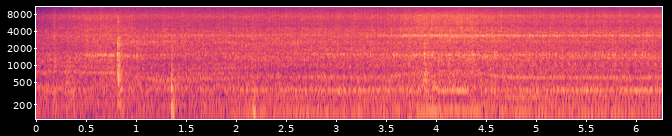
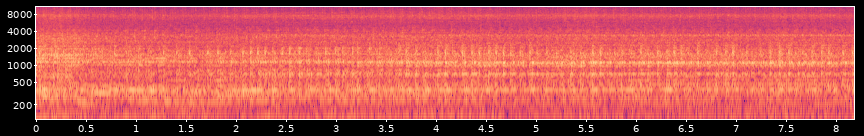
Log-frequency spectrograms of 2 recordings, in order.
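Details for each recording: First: Toyota Alphard 2AZ-FE after repairing the worn balancer shaft, whose no. 1 gear was loose: a quiet, smooth idle heard from underneath with no knock or harsh rattle. The rough engine noise is cured. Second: 2009 Toyota Alphard ANH20, 2AZ-FE engine, idling in neutral, heard from low near the oil pan: a coarse, rapid rattle that is worst at morning cold start and eases when warm. The balancer shaft is worn, with a loose No. 1 gear.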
